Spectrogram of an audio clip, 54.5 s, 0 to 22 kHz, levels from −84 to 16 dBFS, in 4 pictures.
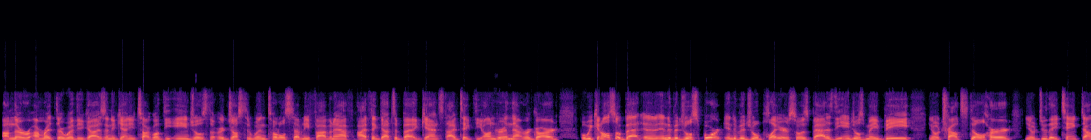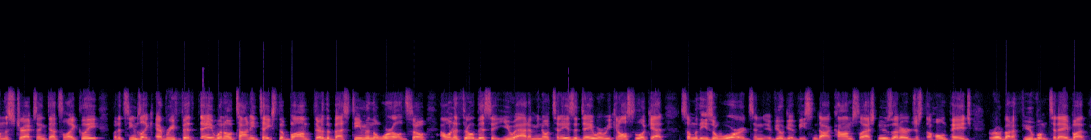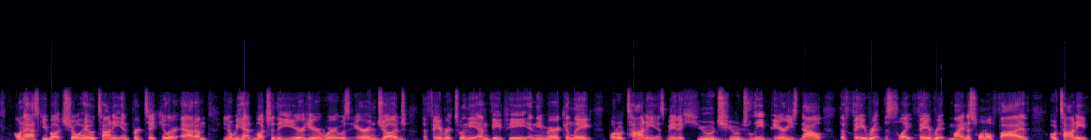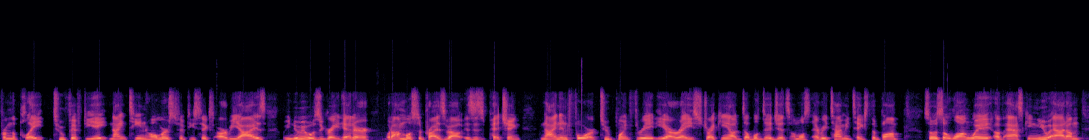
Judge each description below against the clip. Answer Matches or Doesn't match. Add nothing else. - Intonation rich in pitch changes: Doesn't match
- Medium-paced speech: Doesn't match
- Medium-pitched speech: Matches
